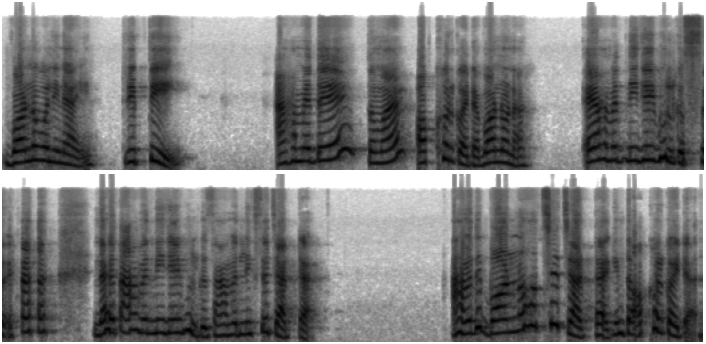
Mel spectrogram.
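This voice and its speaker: A woman teaches an online class in a high voice. She keeps putting questions to her students, then repeats their answers as she explains. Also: normal speed, long pauses.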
